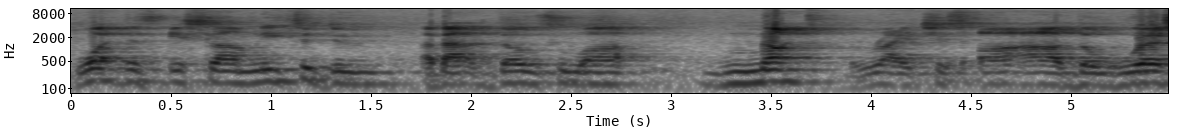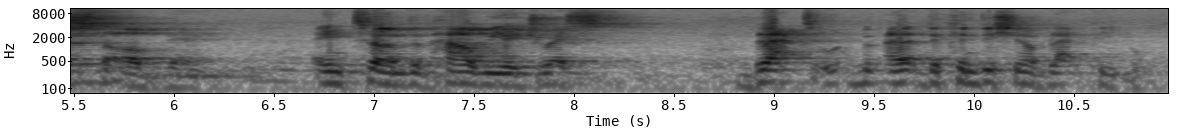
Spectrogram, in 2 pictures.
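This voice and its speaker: A man putting a rhetorical question from the audience in a preacherly, deliberate way, repeating phrases. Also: mid-range voice, steady tone, dark tone. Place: public event hall. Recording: echoey hall, faint background noise.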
